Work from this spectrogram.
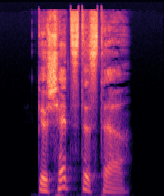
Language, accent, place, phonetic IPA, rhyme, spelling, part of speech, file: German, Germany, Berlin, [ɡəˈʃɛt͡stəstɐ], -ɛt͡stəstɐ, geschätztester, adjective, De-geschätztester.ogg
- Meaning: inflection of geschätzt: 1. strong/mixed nominative masculine singular superlative degree 2. strong genitive/dative feminine singular superlative degree 3. strong genitive plural superlative degree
